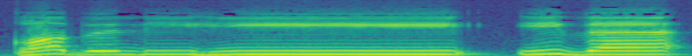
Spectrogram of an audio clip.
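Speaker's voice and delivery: قبله با های ضمیر کشیده، قبلهو; recitation with elongation. Shown as a demonstration. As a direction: chant قبله اذا with the ha lengthened. (های ضمیر در قبله را اشباع کن)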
